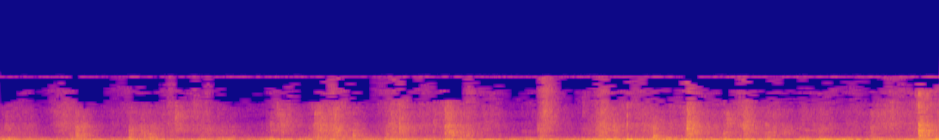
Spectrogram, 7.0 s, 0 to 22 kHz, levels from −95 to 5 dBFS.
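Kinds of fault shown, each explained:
WMA compression: sound rings and smears with a hiss breathing along, nothing above about 10.1 kHz, likely from low-bitrate transform coding around 32 kbps.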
